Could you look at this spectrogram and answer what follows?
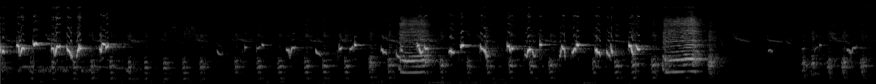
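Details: Breeding female sooty-headed bulbul calling for a male: rapid chattering, warbled whistles in continuous runs, with two short harsh rasping bursts from another bird partway through.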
